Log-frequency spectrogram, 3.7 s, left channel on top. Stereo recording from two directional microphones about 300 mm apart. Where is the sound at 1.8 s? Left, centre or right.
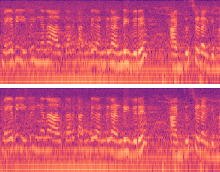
Left.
